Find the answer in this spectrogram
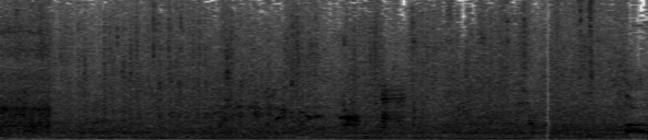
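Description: City bus running, its engine and road noise droning steadily, with a man's voice over it. The sound breaks off for an instant near the end.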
